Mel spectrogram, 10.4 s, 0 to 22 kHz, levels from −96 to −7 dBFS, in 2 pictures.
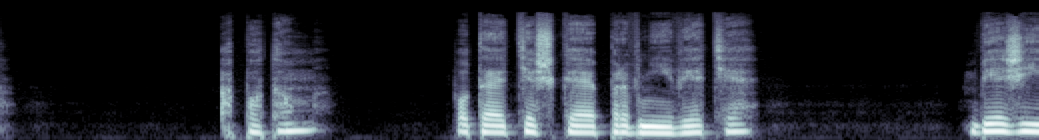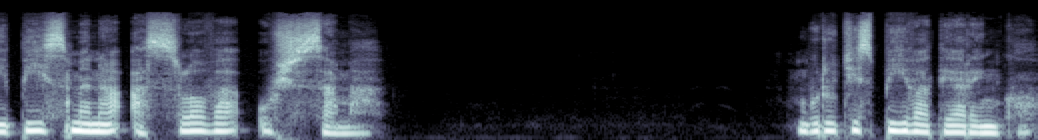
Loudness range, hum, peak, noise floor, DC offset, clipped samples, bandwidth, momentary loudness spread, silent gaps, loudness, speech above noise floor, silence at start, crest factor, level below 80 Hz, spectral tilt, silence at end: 5 LU; none; -4 dBFS; -80 dBFS; under 0.1%; under 0.1%; 15 kHz; 13 LU; none; -17 LUFS; 64 dB; 1.1 s; 16 dB; -50 dBFS; -5 dB/octave; 0 s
